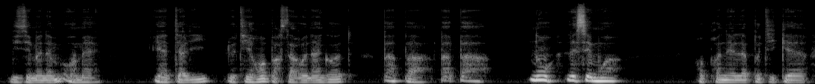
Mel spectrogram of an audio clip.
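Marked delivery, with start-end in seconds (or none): 3.8-4.9 put-on small, soft, higher child's call; softly tug at father with the word; child pleading. A narrator's reading. Child tugging at raging father. 5.3-6.3 loud, higher-pitched brush-off; irritated rebuff. A narrator's reading. Enraged father brushes child off.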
